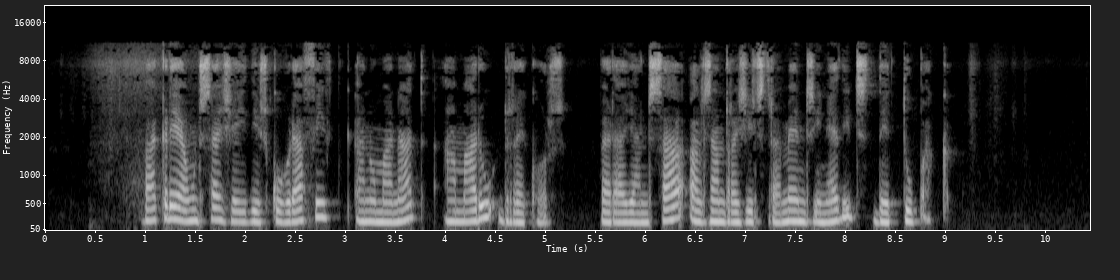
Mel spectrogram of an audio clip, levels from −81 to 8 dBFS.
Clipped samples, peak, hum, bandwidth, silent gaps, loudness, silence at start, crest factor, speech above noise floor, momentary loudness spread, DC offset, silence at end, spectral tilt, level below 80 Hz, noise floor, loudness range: under 0.1%; 0 dBFS; none; 11.5 kHz; none; -16 LUFS; 0.55 s; 18 dB; 47 dB; 13 LU; under 0.1%; 1.4 s; -4 dB/octave; -52 dBFS; -63 dBFS; 4 LU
